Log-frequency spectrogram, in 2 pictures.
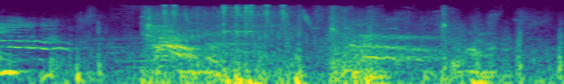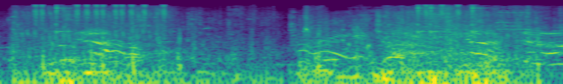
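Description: Twin pistols fire rapid bursts of shots.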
